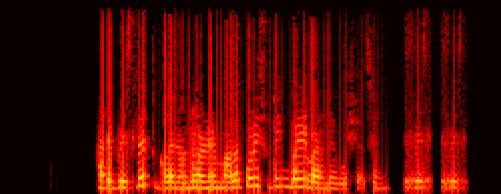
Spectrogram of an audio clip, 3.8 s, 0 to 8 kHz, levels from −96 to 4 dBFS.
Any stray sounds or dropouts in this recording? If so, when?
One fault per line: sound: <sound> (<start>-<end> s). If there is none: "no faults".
sound: laugh (3.0-3.5 s)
